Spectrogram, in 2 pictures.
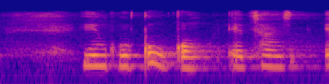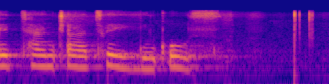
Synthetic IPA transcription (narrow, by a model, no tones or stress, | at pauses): jiŋɡʱuǃukʼɔ | ɛtʰant͡ʃʼatʰwɛjiŋkʼoːsi̥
